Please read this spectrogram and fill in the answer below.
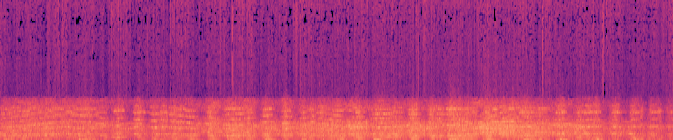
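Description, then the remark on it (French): A big wrestling crowd at the ring of the market at Atwater howls and yells continuously for several seconds as the wrestler Joffre l'Heureux passes in a silver cape. It is a dense, loud roar of many voices with some deeper tones pulsing underneath. “nous avons vu passer dans une cape argentée au parement de velours noir le beau, l'énigmatique Joffre l'Heureux, que saluait une fanfare en pick-up et les hurlements de la foule.”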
